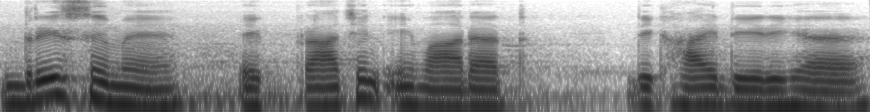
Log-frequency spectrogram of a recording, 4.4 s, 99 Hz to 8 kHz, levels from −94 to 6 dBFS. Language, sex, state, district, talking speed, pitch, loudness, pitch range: Hindi, male, Jharkhand, Palamu, 125 wpm, 130 Hz, -15 LUFS, 120-150 Hz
